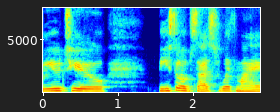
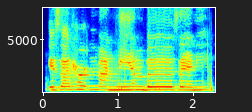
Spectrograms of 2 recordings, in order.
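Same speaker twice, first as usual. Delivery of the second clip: 1 sarcastic higher question; 6 semitones higher, 4 dB louder than usual. Real, not acted. Mocking rhetorical question.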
